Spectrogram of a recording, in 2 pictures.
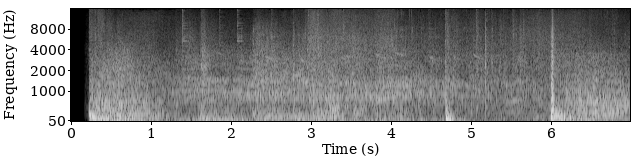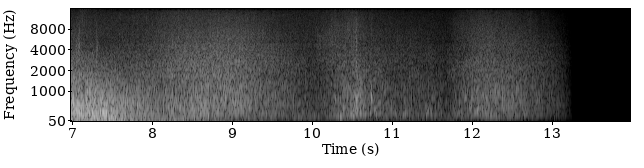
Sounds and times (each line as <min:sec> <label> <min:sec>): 0:00.2 fight 0:08.1
0:00.2 cannon 0:08.2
